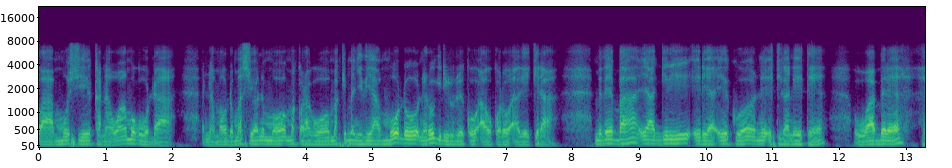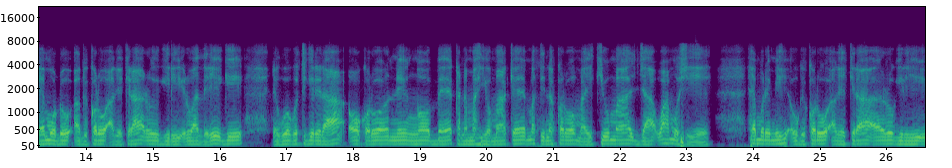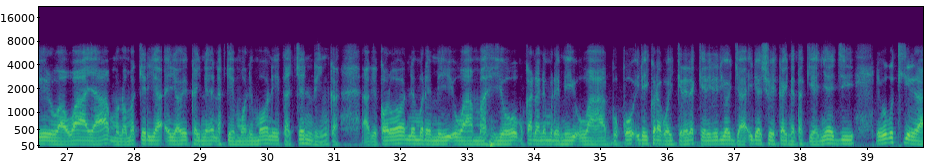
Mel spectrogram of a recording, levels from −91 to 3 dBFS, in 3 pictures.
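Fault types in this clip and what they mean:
Nothing here counts as a fault: it's speech carried over an AMR wideband (HD Voice) link at 12.65 kbit/s, with nothing going wrong along the way.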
